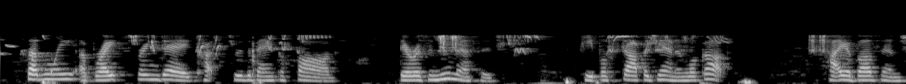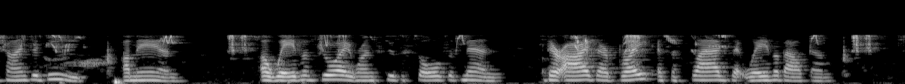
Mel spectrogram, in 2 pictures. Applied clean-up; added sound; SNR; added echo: classical method Wiener filter.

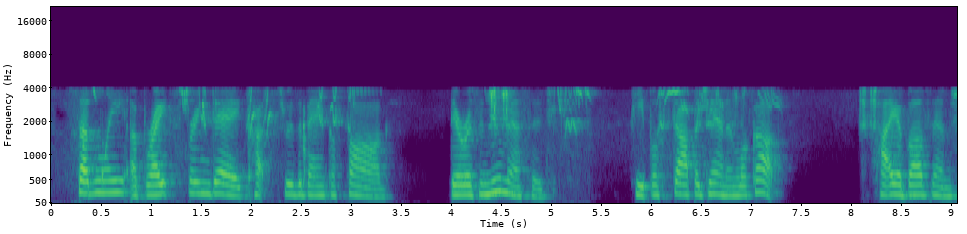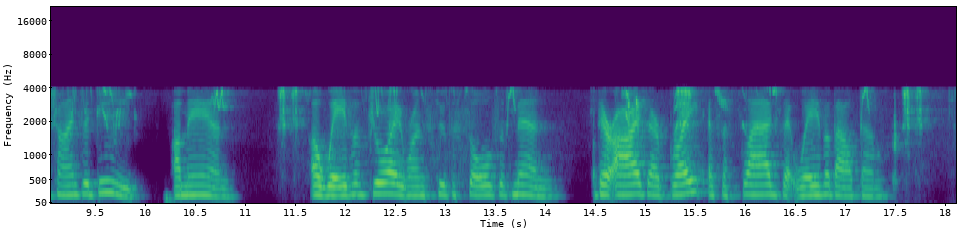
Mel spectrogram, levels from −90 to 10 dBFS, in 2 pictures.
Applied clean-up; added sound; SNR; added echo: neural mask model Resemble Enhance denoiser.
